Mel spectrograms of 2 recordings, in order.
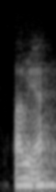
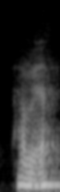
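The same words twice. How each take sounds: The two takes are said the same way.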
